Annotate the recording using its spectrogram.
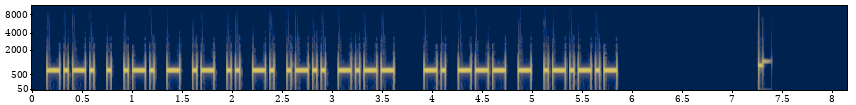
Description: Morse code, heard as a keyed tone, about 28 wpm, 700 Hz. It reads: CERTAINLY NOT.
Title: Sentences from Top 900 Words 28wpm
